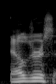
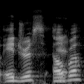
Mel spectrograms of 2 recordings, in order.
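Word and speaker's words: Idris Elba: uh Elders how do you say it Elder eldris Ela oh Idris Ela Idis too old he's too old he would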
